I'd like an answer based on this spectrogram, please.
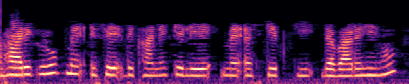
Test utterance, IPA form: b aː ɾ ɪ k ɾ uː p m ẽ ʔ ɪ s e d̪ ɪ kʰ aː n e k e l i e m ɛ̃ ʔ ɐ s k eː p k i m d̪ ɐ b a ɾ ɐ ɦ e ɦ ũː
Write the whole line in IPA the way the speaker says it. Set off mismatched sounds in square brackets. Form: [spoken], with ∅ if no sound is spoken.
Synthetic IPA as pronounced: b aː ɾ ɪ k ɾ uː p m ẽ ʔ ɪ s e d̪ ɪ kʰ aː n e k e l i e m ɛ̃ ʔ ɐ s k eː p k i [∅] d̪ ɐ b a ɾ ɐ ɦ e ɦ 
